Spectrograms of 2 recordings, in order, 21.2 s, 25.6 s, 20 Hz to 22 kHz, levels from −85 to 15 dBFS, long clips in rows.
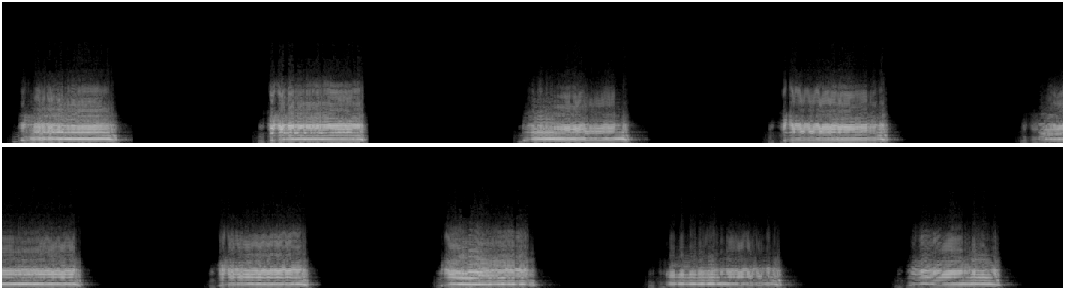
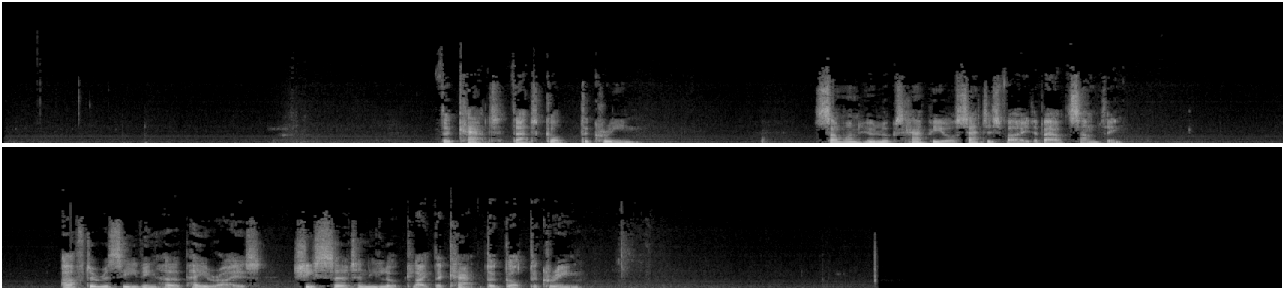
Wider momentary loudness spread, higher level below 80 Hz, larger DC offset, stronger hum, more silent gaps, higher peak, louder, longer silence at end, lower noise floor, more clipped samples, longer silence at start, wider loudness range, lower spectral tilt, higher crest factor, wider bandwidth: about the same, 14 LU vs 13 LU; about the same, -62 dBFS vs -62 dBFS; neither; neither; first, 1.31-2.50 s, 3.67-5.11 s, 6.49-7.59 s, 9.04-10.12 s, 11.61-12.61 s, 13.82-14.88 s, 16.25-16.99 s, 18.66-19.49 s vs none; about the same, -2 dBFS vs 0 dBFS; first, -16 LUFS vs -21 LUFS; second, 0.6 s vs 6.55 s; about the same, under -90 dBFS vs under -90 dBFS; neither; second, 0.2 s vs 4.35 s; about the same, 5 LU vs 7 LU; second, 0 dB/octave vs -4 dB/octave; second, 18 dB vs 24 dB; second, 10.5 kHz vs 13.5 kHz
